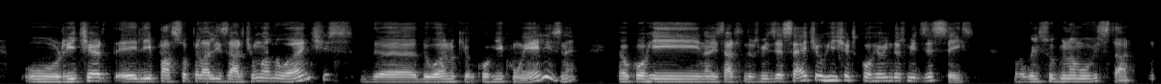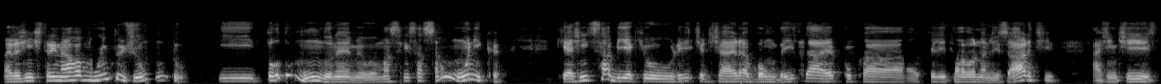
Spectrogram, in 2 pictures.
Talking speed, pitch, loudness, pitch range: 180 wpm, 135 Hz, -24 LUFS, 125-160 Hz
